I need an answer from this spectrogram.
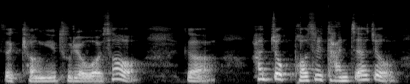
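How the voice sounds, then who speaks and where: A woman lecturing on a classical text, explaining slowly and chattily with many fillers. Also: fairly low pitch, animated, vocal fry, mellow, dull audio.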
